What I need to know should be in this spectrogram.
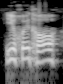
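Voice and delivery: usual speaking voice

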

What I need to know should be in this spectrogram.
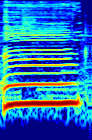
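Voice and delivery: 嗯 held high and loud as ng; long steady back nasal; open-mouthed ng. Shown as a demonstration. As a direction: hum 嗯 with mouth open, tongue down. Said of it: "张嘴".

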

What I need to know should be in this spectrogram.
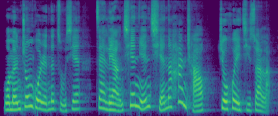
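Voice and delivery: ordinary delivery

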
